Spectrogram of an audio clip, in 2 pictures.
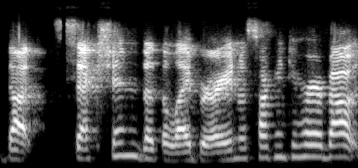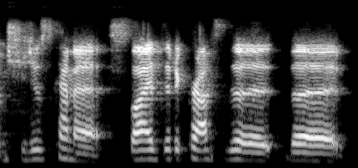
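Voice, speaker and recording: A woman's voice: fairly low pitch, a little fast, highs cut off. A woman playing in a tabletop game, describing her character's actions hesitantly. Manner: hesitant, stumbling. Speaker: player.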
